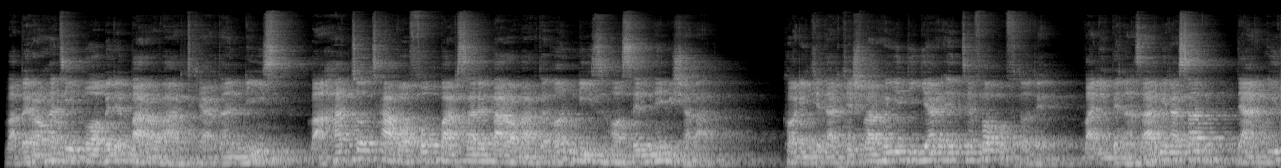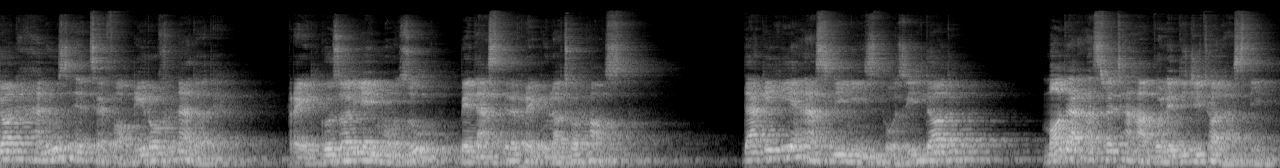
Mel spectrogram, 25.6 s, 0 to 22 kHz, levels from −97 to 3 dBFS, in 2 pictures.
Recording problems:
off-mic speech; far
room echo; noticeable; dies away in 1 s

